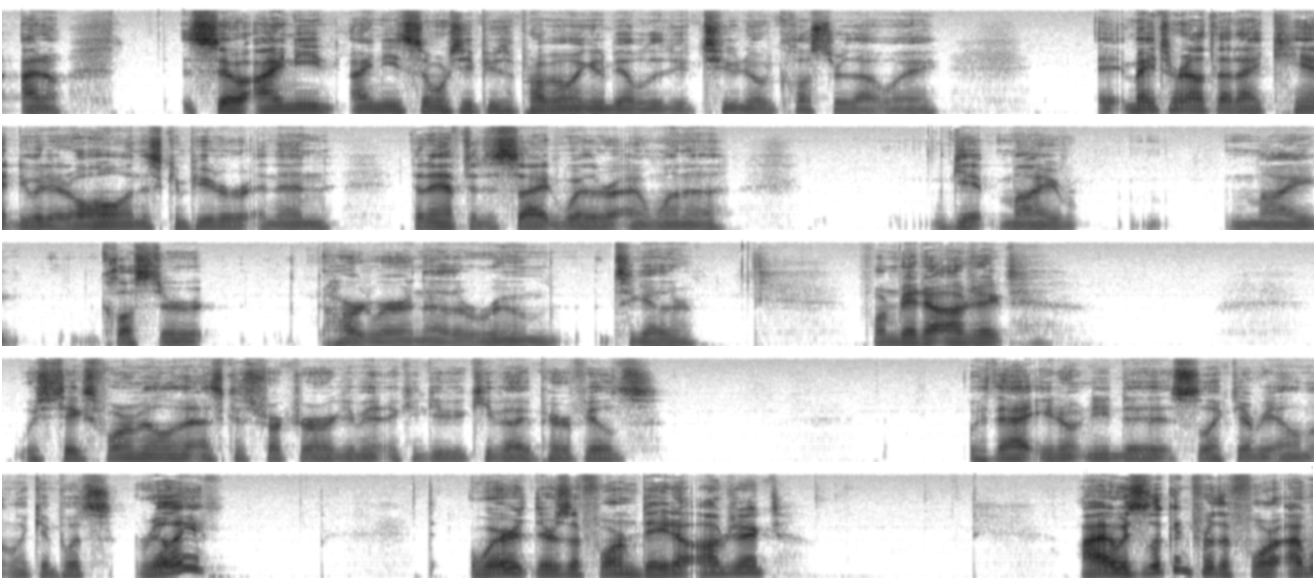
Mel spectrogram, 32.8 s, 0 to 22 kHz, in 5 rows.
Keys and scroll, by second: 30.1 ctrl+[, 30.1 ctrl+j, 30.7 j.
